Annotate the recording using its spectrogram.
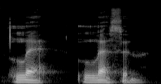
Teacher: the first syllable has a short sound e like 10 and bed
